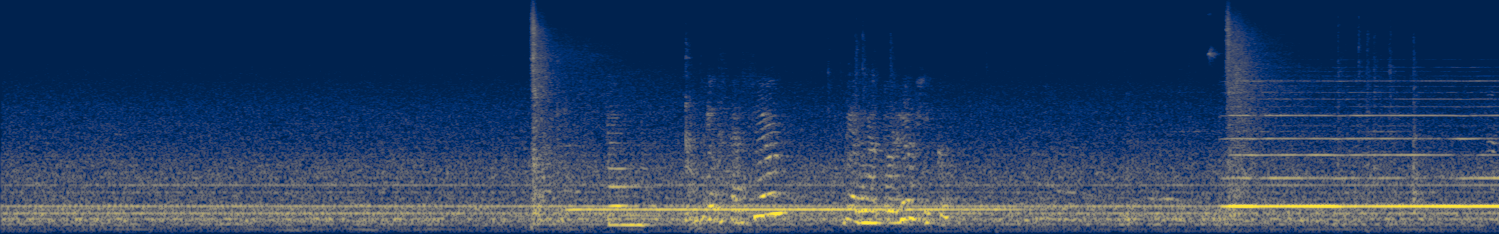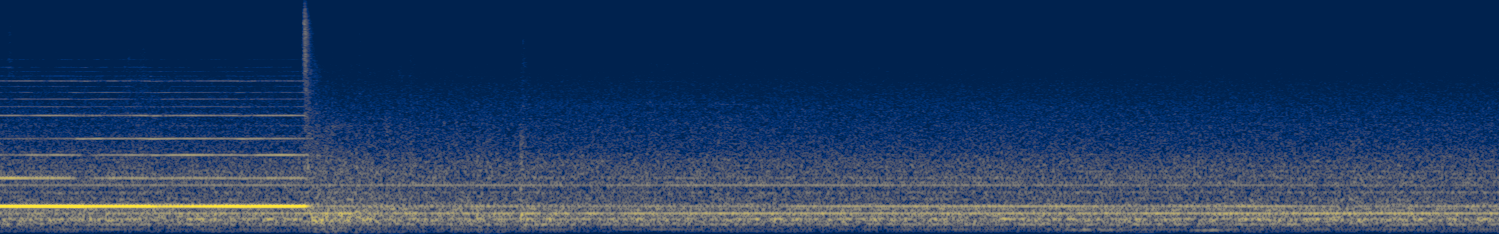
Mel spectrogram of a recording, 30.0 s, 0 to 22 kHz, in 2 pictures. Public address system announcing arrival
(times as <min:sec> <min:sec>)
0:05.3 0:20.2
